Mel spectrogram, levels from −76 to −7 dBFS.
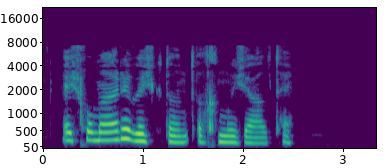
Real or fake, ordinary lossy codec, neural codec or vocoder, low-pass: real; MP3, 48 kbps; none; 7.2 kHz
